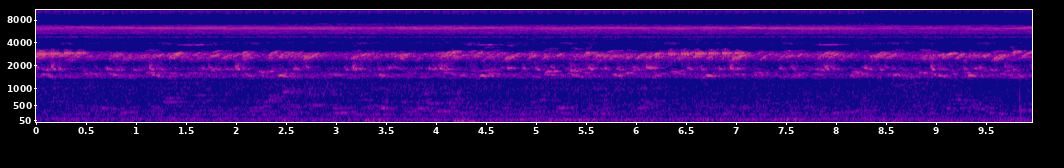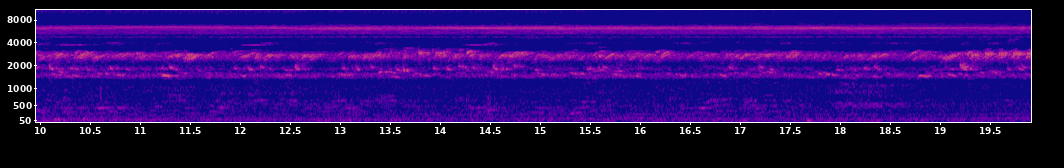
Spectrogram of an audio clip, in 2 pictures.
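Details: Coquí frogs in the mountains of Jayuya, Puerto Rico, calling at sunset after the rain: a dense, continuous chorus of overlapping chirping notes, with a steady high insect hiss above.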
